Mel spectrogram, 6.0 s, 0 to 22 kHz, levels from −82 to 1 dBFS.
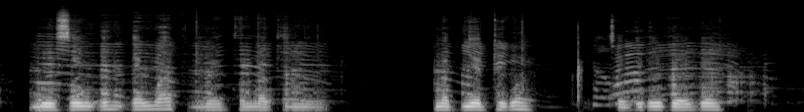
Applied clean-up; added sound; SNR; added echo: neural mask model RNNoise.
